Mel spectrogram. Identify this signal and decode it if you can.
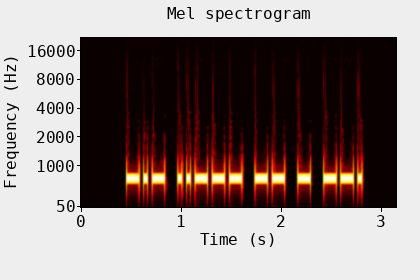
Morse code, heard as a keyed tone, about 27 wpm, 700 Hz. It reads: K2MTG
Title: USA Call Signs - 5 Characters - Repeated 3x - 28wpm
